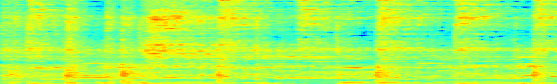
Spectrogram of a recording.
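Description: A live rock band playing through the PA: electric guitar, electric bass and a drum kit keeping a steady beat.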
